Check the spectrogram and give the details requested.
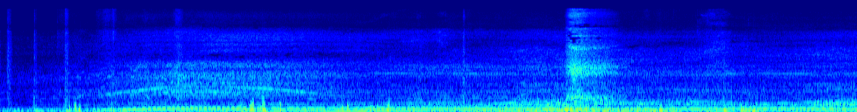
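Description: Kia Sportage's engine pulling steadily at an even pitch as the SUV drives off-road through snow and mud. It grows louder about a second in, and a short rush of noise cuts across a little past halfway.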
